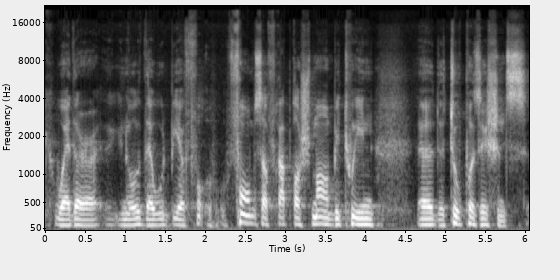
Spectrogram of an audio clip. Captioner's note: french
